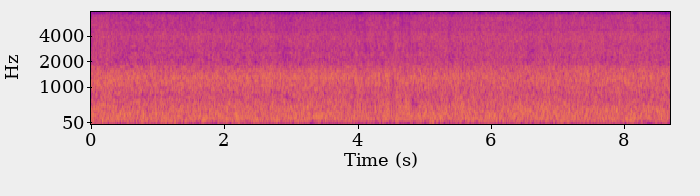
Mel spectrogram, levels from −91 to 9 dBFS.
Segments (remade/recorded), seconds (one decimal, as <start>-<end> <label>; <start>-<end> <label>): 0.0-3.9 recorded; 3.9-4.9 remade; 4.9-8.7 recorded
